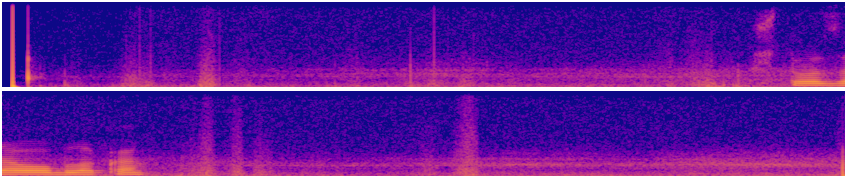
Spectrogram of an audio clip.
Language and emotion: Russian, neutral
